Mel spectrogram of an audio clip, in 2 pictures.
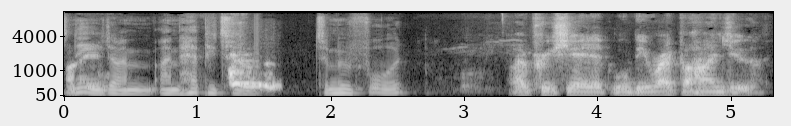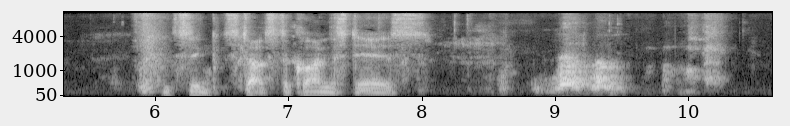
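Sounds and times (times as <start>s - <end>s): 
speech: 0.0s - 2.6s, 3.3s - 9.2s
dog barking in the distance: 1.2s - 1.6s, 8.9s - 9.6s.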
